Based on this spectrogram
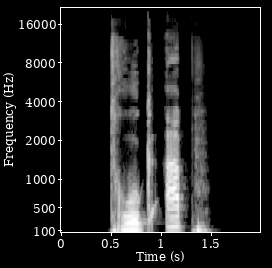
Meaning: first/third-person singular preterite of abtragen
- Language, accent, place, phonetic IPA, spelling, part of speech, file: German, Germany, Berlin, [ˌtʁuːk ˈap], trug ab, verb, De-trug ab.ogg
